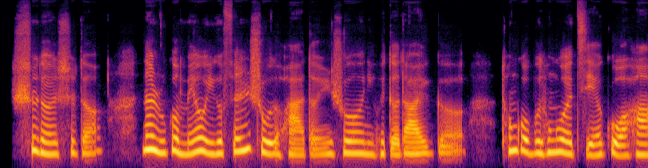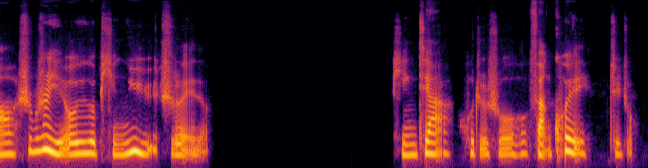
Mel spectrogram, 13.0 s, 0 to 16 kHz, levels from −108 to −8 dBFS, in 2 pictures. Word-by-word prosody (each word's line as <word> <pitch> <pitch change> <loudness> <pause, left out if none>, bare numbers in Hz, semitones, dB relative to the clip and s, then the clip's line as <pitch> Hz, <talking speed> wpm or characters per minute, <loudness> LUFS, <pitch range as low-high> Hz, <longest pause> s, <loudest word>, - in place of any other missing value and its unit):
是 280 - -1
的 220 -3 +2
是 235 +3 -6
的， 230 +3 -5 0.4
那 295 0 +7
如 245 -5 +4
果 270 +3 +3
没 220 -2 0
有 265 +1 +5
一 225 - +1
个 230 - +3
分 265 +5 +2
数 250 -7 +1
的 215 - +2
话， 100 - -2
等 105 +1 -6
于 110 - -3
说 230 - +1
你 215 -1 -3
会 220 - -3
得 105 - 0
到 110 +1 +2
一 115 - -2
个 120 - -8 0.3
通 270 +1 +2
过 275 -2 +3
不 230 +1 +1
通 240 +2 +1
过 250 -1 +4
的 225 - +3
结 200 -1 -2
果 195 -2 +1
哈。 210 +2 0
是 - - -6
不 260 - 0
是 290 0 +5
也 230 - +3
有 215 - +2
一 225 - +1
个 230 0 +2
评 215 0 -5
语 265 +2 +2
之 - - -7
类 - - -5
的？ - - -14 1.9
评 200 -1 -5
价 225 0 -1
或 230 - -8
者 - - -7
说 220 +2 -7
反 205 - +1
馈 245 -5 +1 0.2
这 215 - -10
种。 210 - -16
225 Hz, 250 characters per minute, -23 LUFS, 205-245 Hz, 1.9 s, 那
